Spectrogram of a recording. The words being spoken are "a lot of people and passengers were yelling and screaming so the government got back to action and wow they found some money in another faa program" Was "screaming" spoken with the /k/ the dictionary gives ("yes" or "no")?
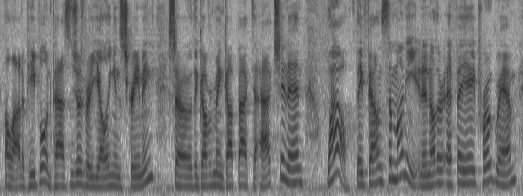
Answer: yes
